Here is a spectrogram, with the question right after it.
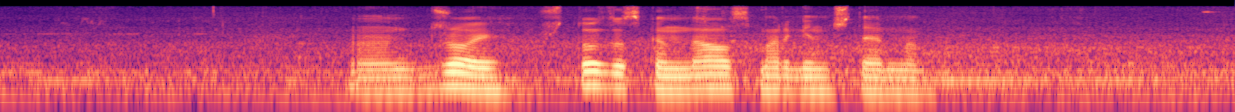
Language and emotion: Russian, neutral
